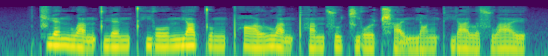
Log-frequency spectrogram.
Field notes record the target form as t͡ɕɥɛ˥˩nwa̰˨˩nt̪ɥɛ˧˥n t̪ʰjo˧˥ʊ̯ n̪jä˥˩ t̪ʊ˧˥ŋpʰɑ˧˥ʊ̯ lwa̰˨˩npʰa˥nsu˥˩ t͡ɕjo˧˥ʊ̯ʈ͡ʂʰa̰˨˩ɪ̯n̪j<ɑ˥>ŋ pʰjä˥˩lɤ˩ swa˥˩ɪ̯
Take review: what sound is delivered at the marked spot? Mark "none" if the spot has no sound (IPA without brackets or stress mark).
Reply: ɑ˥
